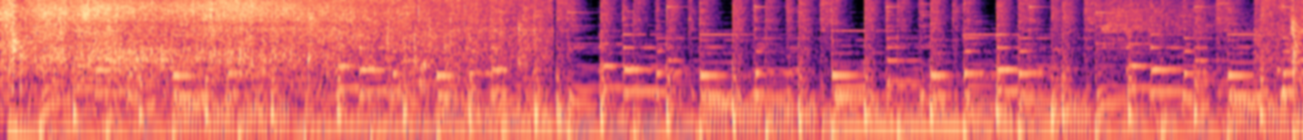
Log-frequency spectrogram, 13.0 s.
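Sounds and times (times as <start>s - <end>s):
shallots sizzling in hot oil: 0.0s - 5.6s, 12.6s - 13.0s
spatula stirring in a wok: 0.0s - 5.6s
background music: 0.0s - 13.0s.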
